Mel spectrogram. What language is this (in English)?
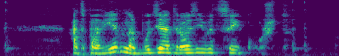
Belarusian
